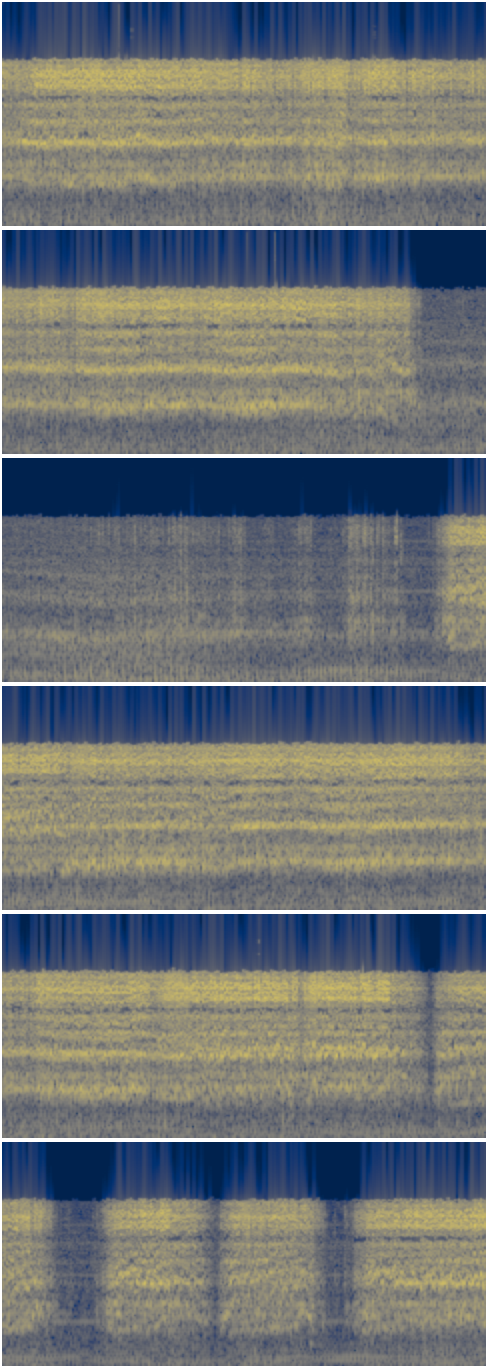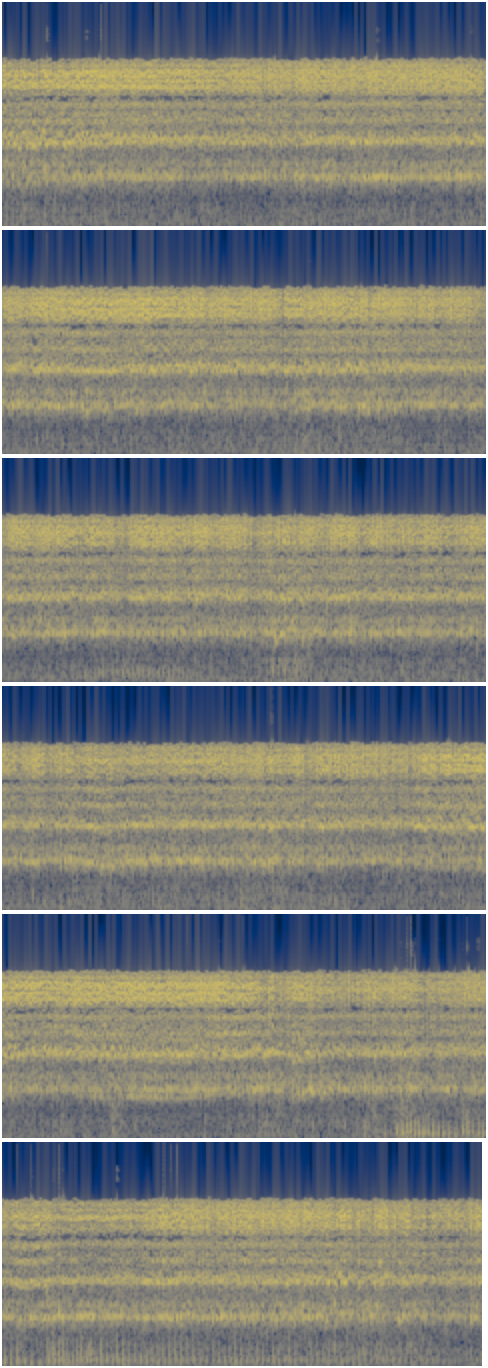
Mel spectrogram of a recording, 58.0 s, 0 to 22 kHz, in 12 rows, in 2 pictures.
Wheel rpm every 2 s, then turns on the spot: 220, 230, 230, 220, 100, 10, 40, 140, 210, 220, 210, 170, 90, 90, 170, 230, 230, 230, 230, 230, 240, 230, 230, 230, 220, 220, 230, 230, 240.
10-14 24-26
